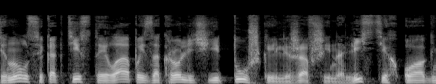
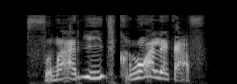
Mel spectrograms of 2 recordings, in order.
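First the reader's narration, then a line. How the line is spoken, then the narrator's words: Shrill squeal. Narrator (Russian): взвизгнул горлом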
